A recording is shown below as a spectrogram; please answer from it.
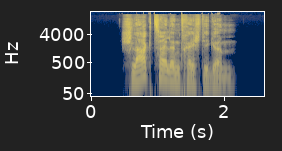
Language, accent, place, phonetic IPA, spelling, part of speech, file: German, Germany, Berlin, [ˈʃlaːkt͡saɪ̯lənˌtʁɛçtɪɡəm], schlagzeilenträchtigem, adjective, De-schlagzeilenträchtigem.ogg
- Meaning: strong dative masculine/neuter singular of schlagzeilenträchtig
